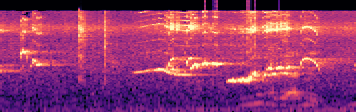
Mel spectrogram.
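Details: A contest-ready white-rumped shama (Copsychus malabaricus) of Medan stock, singing in full voice with loud, rich whistled phrases that slur up and down, with a few sharp clicks before the song, over a faint low hum.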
